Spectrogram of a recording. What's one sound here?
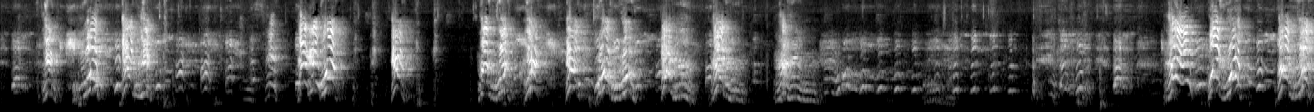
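A small puppy growls and yips playfully while tugging a toy.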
